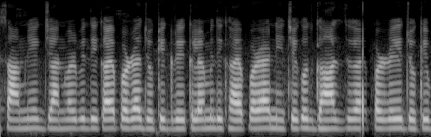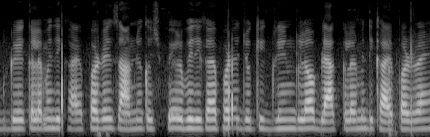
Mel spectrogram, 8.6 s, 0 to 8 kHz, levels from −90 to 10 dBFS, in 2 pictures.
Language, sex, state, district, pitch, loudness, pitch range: Hindi, female, Bihar, Jamui, 195 Hz, -19 LUFS, 195-200 Hz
